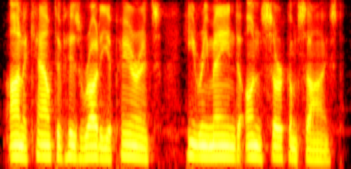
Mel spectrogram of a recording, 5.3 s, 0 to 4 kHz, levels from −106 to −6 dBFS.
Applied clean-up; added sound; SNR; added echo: none; none; none; none.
